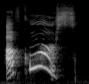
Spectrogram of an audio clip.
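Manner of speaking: high, loud squeaky reply; puppet reply. Acted. Puppet Miss Moo answers the teacher, high and loud. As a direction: chirp it eagerly as the puppet.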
